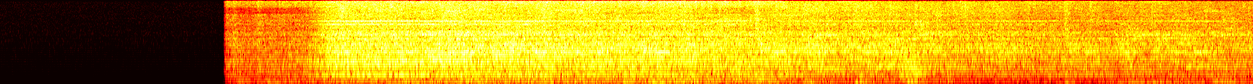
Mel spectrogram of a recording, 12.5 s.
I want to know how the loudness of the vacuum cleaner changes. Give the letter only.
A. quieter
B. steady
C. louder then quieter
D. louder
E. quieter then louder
A.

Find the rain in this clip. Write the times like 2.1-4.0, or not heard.
2.2-12.4.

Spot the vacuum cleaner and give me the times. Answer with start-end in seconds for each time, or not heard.
3.0-12.4.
